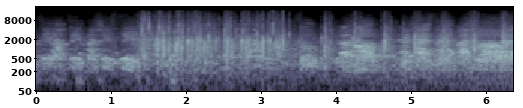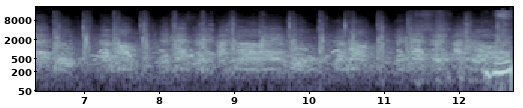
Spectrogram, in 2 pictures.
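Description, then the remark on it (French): A large crowd of students chanting slogans in unison outdoors in front of the Sorbonne university, which they are occupying in protest at the first-round result of the presidential election. The chanting is loud and sustained, with rhythmic shouted bursts and scattered cheering throughout. “Écoutez d'abord ce qu'ils disent, les slogans qu'ils déploient devant la Sorbonne.”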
